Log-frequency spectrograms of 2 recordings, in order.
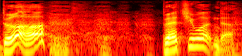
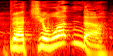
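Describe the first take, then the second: First: A mild sarcastic repeat. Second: Loud, high, slow sarcastic jab; mock them with exaggerated agreement; snapping back at the woman who judged the family. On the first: Retold or imitated. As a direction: roll your eyes through it. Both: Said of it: "you just wanna be so sarcastic".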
